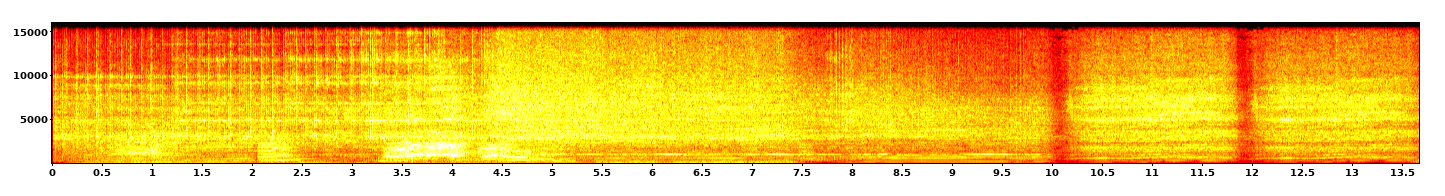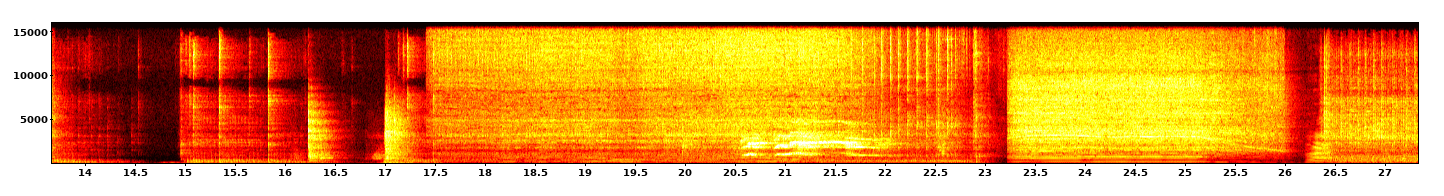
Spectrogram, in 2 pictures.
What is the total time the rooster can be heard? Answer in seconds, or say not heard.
4 s.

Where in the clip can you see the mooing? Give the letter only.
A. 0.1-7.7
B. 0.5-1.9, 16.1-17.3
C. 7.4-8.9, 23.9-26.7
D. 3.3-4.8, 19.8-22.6
A.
